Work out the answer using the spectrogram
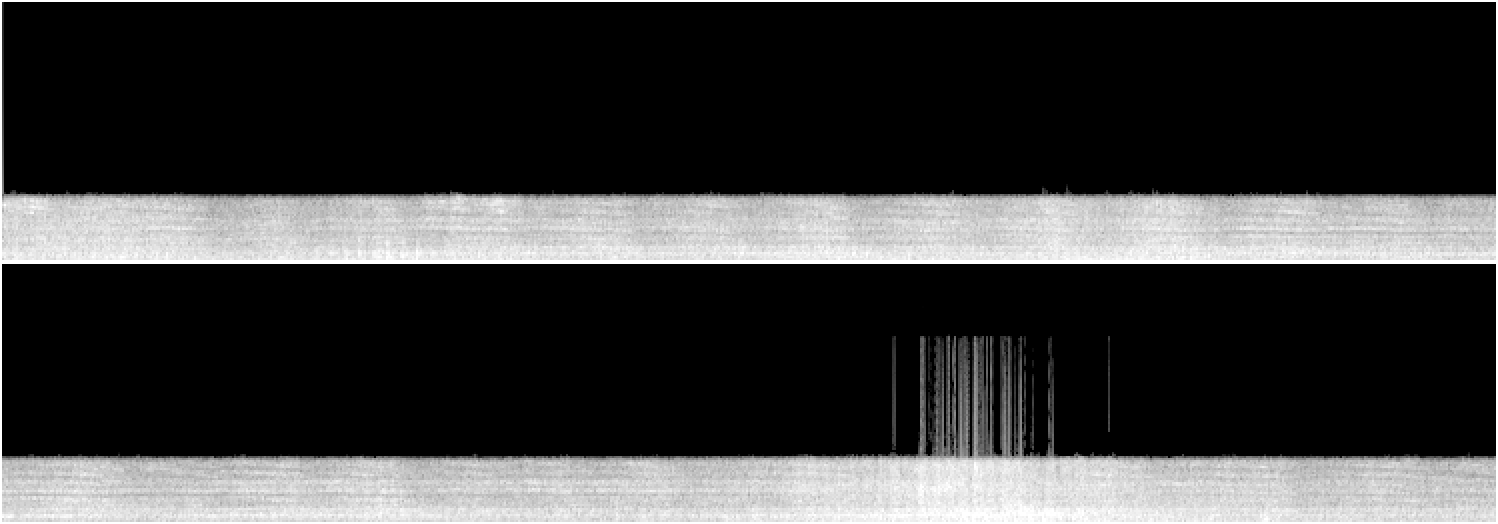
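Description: Freight train rolling past at a grade crossing, hopper cars and then flatcars carrying highway trailers, with a steady rush of steel wheels on rail and faint regular clicks. It swells louder for a couple of seconds near the end.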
